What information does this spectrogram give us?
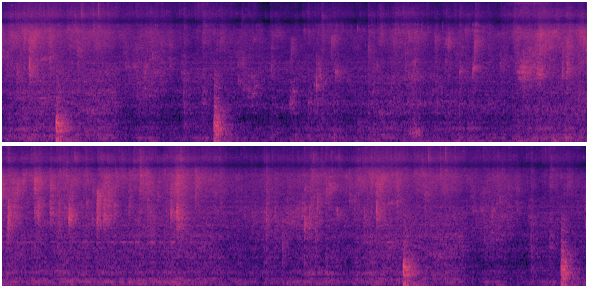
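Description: Warm water runs steadily while a customer's hair is washed, a continuous, fairly quiet hiss broken by a few soft splashes and knocks.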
